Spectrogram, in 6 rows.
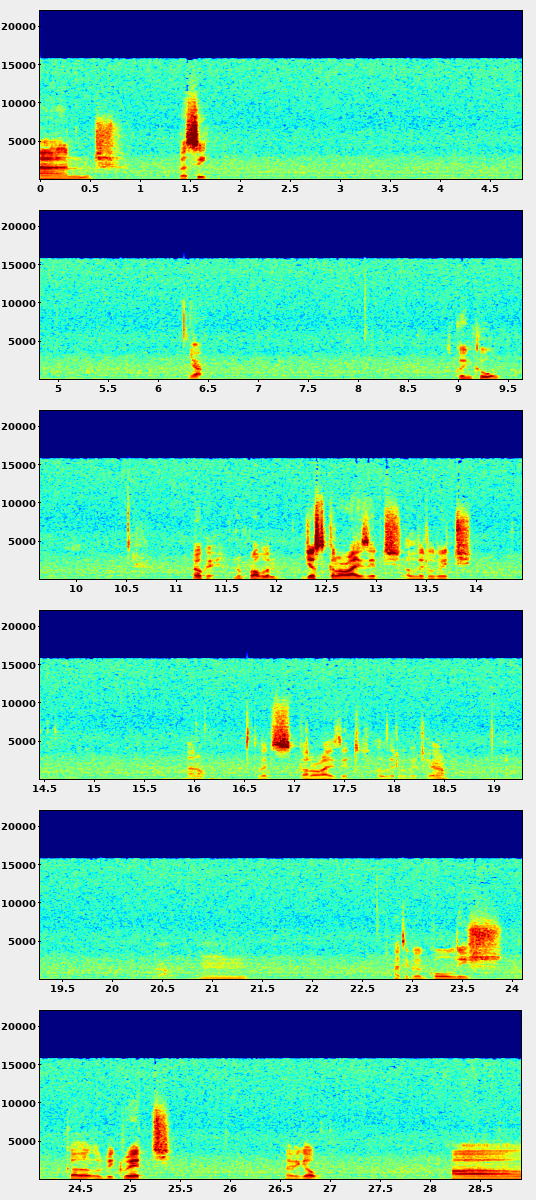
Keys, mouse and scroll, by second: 0.2 click, 1.4 click, 11.5 click, 12.1-13.2 drag, 14.3 click, 16.0 click, 17.5-26.1 drag, 26.9 click, 28.7-28.9 drag.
